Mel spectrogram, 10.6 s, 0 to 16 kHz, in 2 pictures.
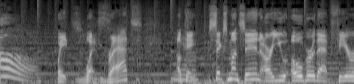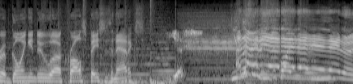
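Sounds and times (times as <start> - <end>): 
speech: 0.8 - 8.2, 8.8 - 10.5
harsh electronic timer buzzer: 7.8 - 10.5.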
